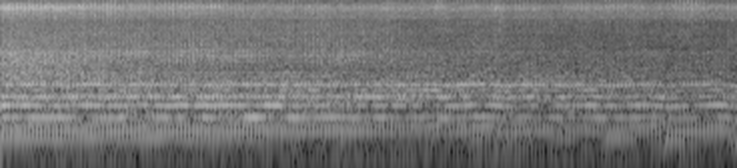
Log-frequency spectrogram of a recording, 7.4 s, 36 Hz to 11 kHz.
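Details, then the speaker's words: MTD Yard Machines 20" push mower, Briggs 300E, cutting grass after carb clean, throttle spring adjustment and draining water from the gas tank: steady, even drone with clean unbroken firing, no surge or misfire; normal running under load. "it was just a simple car clean and throttle adjustment with the throttle spring had a little water in the gas tank and we cleared that blew it out and it runs pretty good"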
